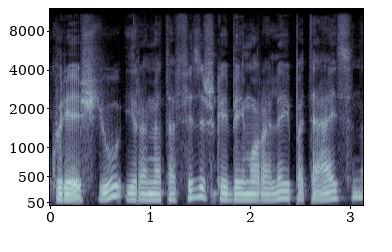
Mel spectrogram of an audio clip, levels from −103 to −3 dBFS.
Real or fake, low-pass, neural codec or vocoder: real; 10.8 kHz; none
